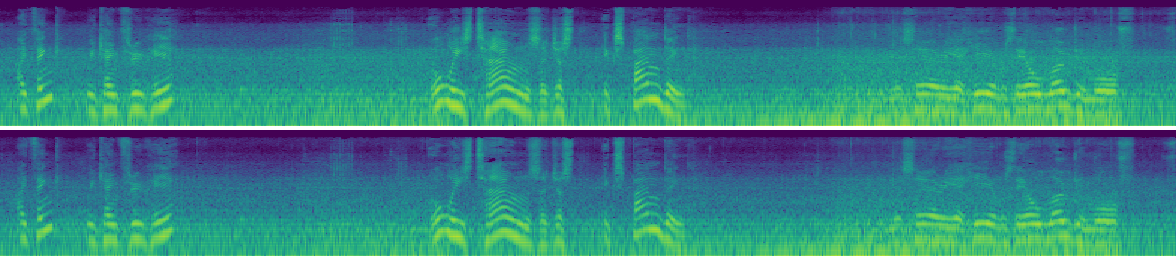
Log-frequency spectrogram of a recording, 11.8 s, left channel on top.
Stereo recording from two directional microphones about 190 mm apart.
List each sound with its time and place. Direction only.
0.2 s speech: 5° right (ahead or behind)
4.3 s speech: 5° right (ahead or behind)
8.9 s speech: 15° right (ahead or behind)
